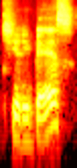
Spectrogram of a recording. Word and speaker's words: Kiribati: Name Bubuti ähm, stammt vom Inselstaat Kiribati, eigentlich Kiribäs ausgesprochen richtig,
